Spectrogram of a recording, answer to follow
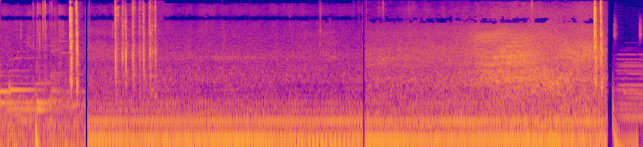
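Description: Soft lo-fi background music for the first second. Then outdoor street sound: a few sharp clicks just after the cut, a steady low hum, and a car passing near the end, its noise swelling and fading.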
